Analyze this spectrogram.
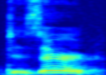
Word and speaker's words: dessert: In the English word desert, the place where a cactus grow is the first syllable stress." So, desert. And then English word dessert, the second syllable is stressed.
